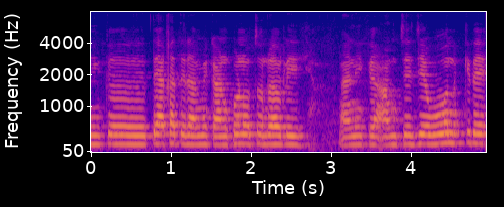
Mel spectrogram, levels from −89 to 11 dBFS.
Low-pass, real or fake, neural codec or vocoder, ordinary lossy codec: none; real; none; none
